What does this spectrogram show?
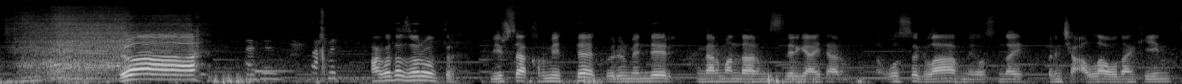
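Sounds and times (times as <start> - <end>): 
car engine revving as the driver presses the gas: 0.0 - 2.0
speech: 1.2 - 2.2, 3.2 - 11.8.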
